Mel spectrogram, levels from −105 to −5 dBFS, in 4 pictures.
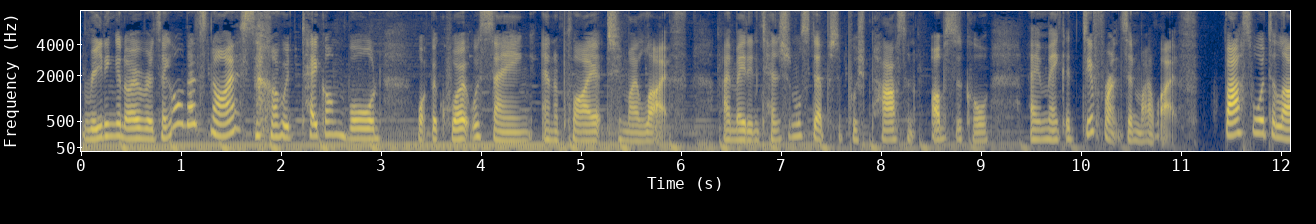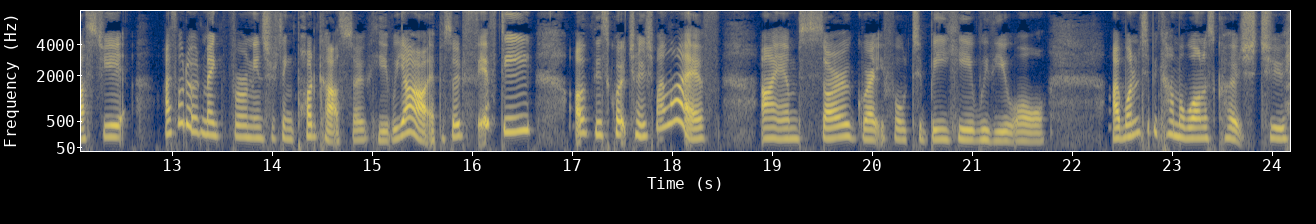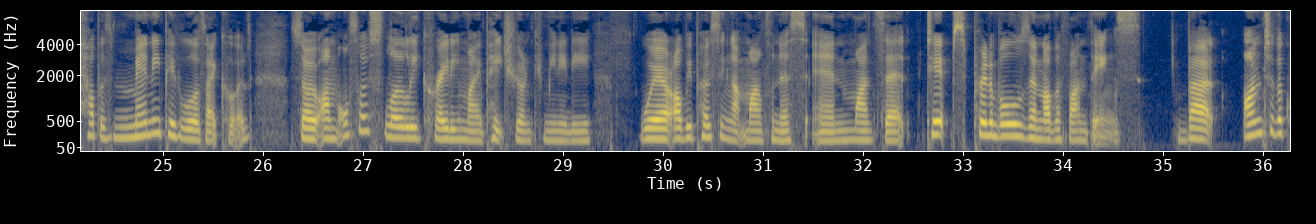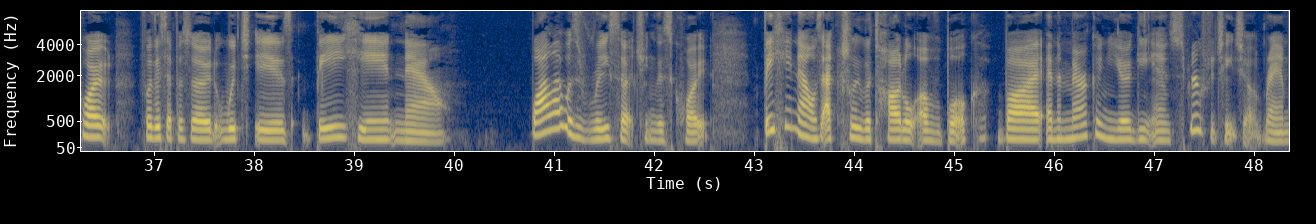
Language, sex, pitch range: English, female, 160-210 Hz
